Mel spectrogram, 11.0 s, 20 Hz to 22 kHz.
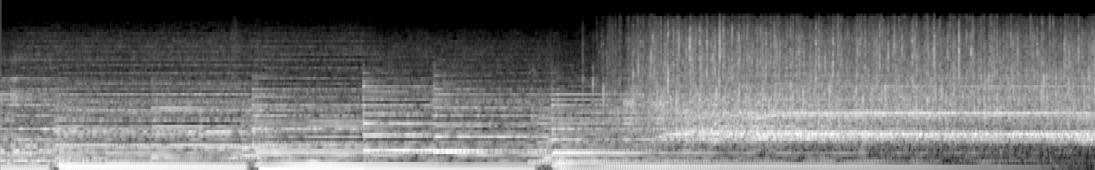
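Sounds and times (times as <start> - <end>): audience applauding: 5.8 - 10.9.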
